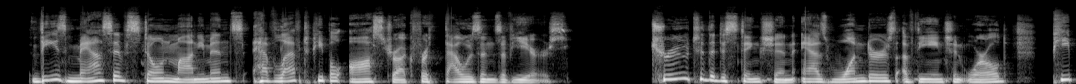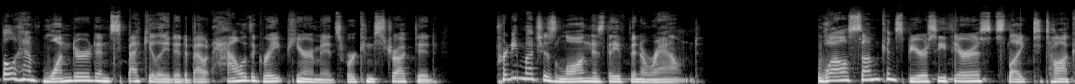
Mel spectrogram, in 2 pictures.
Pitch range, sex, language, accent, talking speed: 120-155 Hz, male, English, American, 135 wpm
